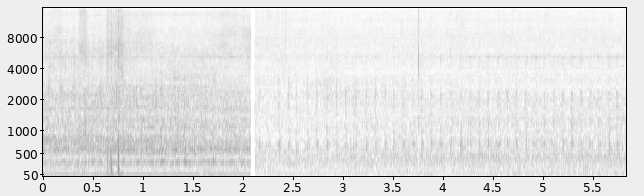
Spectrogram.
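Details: Frigidaire Gallery refrigerator makes very loud noises at random times, audible from another room, persisting after two repair attempts: a loud deep droning hum with thin buzz cuts off abruptly, leaving a quieter fluttering running sound; cause unknown.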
